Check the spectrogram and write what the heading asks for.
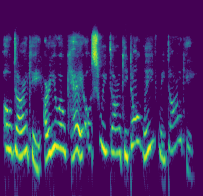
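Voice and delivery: high, pleading wife crying over her donkey; dramatic worried wife. Acted. Wife begging her fainted donkey, high and dramatic. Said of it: "with less dramatic effect than the wife".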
